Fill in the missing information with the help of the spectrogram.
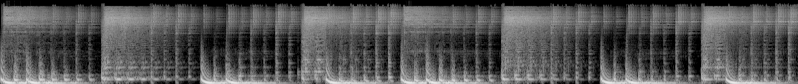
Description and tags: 120 Metallic Beat 04
4 bar Glitch/IDM drum loop. 120 BPM.
120-BPM, Beat, Drums, Electronica, Glitch, IDM, Loop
